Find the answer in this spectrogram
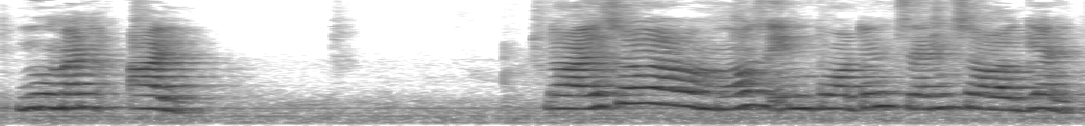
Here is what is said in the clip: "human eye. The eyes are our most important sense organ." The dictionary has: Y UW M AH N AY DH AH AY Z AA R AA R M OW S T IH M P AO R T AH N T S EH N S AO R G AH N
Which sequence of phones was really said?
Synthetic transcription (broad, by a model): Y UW M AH N AY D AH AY S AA L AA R M OW S T IH M P AO R T AH N T S EH N S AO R G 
